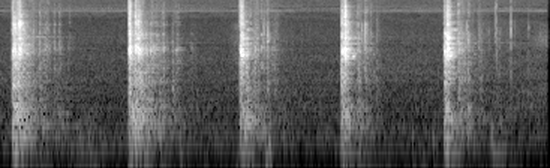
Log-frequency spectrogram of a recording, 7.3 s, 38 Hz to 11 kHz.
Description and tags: Recorded this using Samsung Galaxy S3. It is me hitting a rim with a basketball a few times. Use it for whatever you want.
